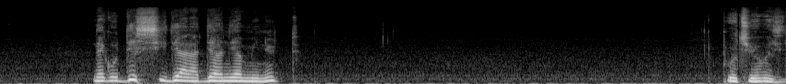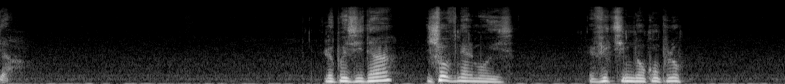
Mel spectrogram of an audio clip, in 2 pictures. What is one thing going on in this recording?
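A man speaks into a microphone in short, forceful bursts with long pauses between.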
